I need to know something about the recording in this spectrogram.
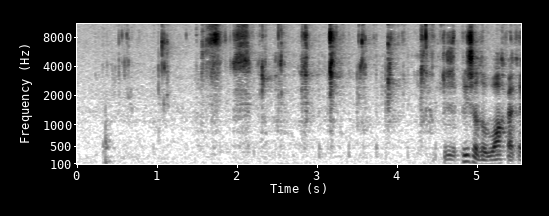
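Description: A young man chews and crunches food close to the microphone.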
